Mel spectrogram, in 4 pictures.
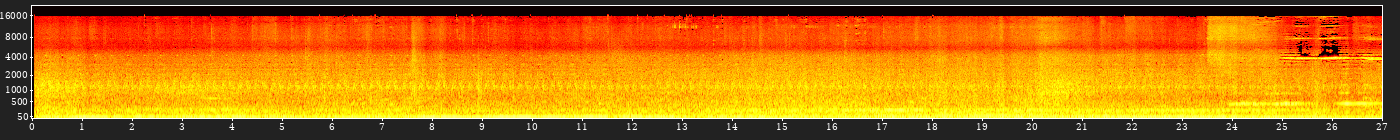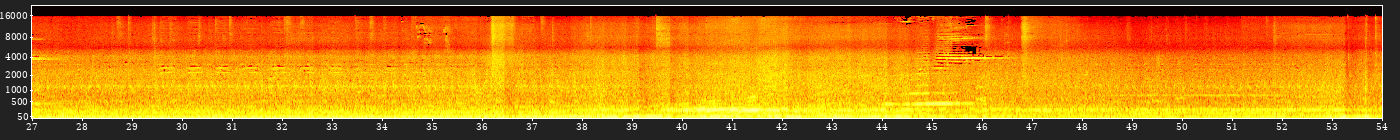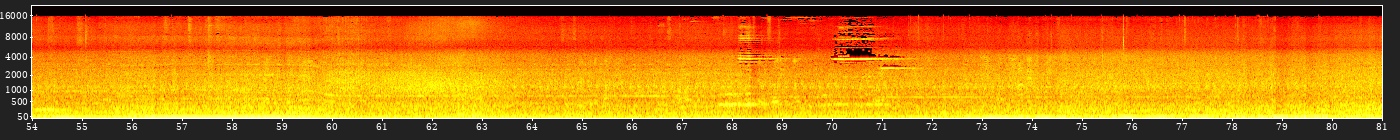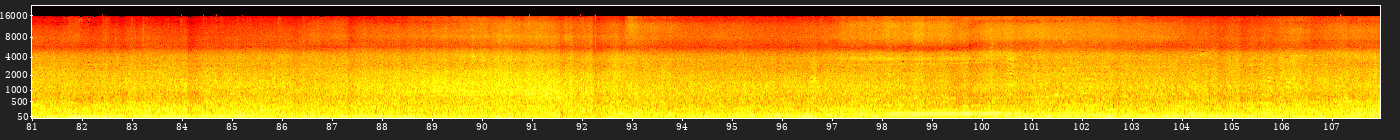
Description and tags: Moorgate - Bus arriving at stop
